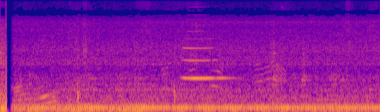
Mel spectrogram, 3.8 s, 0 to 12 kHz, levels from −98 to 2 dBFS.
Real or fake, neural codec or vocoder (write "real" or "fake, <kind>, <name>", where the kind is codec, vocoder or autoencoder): real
